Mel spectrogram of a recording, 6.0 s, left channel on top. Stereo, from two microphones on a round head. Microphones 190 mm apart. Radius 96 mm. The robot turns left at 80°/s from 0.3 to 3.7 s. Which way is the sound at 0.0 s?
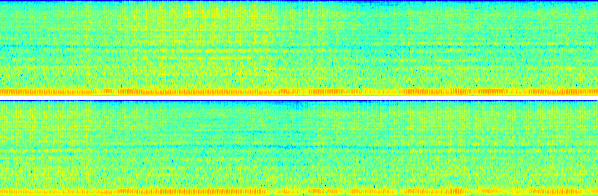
115° right.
